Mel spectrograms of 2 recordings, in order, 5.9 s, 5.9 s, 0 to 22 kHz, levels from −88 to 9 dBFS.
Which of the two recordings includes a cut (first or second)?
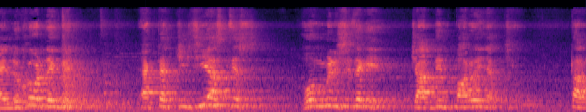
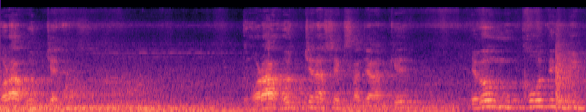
second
